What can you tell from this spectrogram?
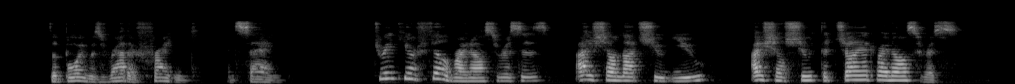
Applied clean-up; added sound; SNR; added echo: none; none; none; reverberation time 0.2 s.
